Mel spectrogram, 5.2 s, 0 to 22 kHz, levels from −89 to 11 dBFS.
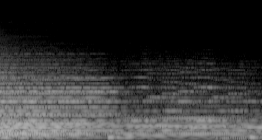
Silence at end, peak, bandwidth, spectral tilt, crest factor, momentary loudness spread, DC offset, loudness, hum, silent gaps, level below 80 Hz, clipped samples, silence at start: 0 s; -8 dBFS; 5.6 kHz; -9.5 dB/octave; 18 dB; 10 LU; under 0.1%; -26 LUFS; none; none; -52 dBFS; under 0.1%; 0 s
